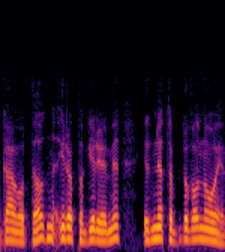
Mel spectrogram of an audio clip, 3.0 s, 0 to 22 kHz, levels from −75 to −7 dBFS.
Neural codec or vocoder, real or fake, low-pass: codec, 16 kHz in and 24 kHz out, 0.6 kbps, FocalCodec, streaming, 2048 codes; fake; 7.2 kHz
